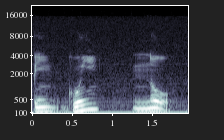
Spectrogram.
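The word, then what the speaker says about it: pingüino: Diéresis é o trema, certo? O trema ele não existe mais no português, mas no espanhol ele continua. Então, quando o trema aparecer, certo? Como aqui na palavra pinguino, certo? Então eu vou pronunciar essa letra, certo? Então eu vou pronunciar pinguino, certo?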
